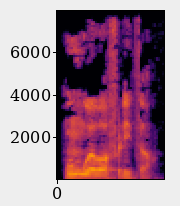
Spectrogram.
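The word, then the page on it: un huevo frito: Spain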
